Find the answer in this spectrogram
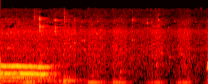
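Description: A woman's drawn-out spoken "so…", the vowel held steady for under a second, then a faint low hum of room noise.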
